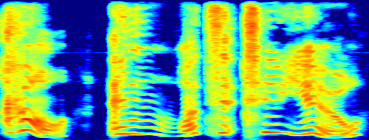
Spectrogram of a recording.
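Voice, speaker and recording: Bossy young female pirate, actress, animated, unhurried, scheming and sassy, anime audio drama, dry sound. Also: very high-pitched, no echo, exaggerated voice. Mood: defiant.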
